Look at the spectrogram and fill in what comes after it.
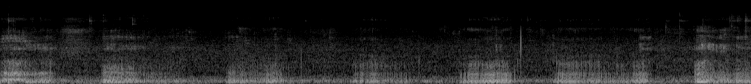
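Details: Tyrion, a pet Norfolk Terrier, growling while playing tug of war: low, rumbling growls in rough surges about once a second, rising and easing, with around seven distinct pulses across the stretch.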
